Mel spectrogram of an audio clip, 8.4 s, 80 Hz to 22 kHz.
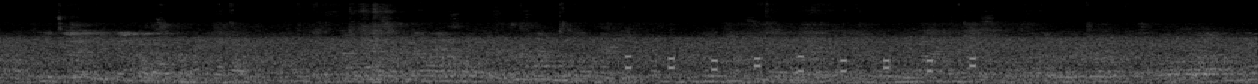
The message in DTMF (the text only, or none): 984031710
